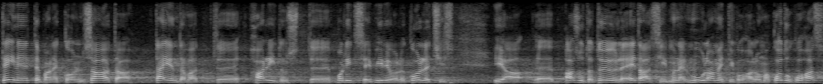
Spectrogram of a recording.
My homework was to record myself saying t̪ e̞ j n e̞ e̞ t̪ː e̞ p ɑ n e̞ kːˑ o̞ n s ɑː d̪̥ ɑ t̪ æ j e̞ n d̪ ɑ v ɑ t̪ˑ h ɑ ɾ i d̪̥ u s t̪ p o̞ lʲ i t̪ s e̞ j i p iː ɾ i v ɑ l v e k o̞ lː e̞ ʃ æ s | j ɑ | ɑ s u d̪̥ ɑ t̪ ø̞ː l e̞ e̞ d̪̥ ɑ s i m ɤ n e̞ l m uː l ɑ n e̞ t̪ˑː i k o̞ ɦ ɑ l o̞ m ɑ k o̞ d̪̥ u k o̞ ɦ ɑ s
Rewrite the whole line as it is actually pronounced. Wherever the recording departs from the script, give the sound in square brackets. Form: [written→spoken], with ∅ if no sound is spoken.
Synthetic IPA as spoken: t̪ e̞ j n e̞ e̞ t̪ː e̞ p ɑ n e̞ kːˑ o̞ n s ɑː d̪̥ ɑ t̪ æ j e̞ n d̪ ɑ v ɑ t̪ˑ h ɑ ɾ i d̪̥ u s t̪ p o̞ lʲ i t̪ s e̞ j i p iː ɾ i v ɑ l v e k o̞ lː e̞ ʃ [æ→i] s | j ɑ | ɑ s u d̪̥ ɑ t̪ ø̞ː l e̞ e̞ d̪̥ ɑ s i m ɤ n e̞ l m uː l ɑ [n→m] e̞ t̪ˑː i k o̞ ɦ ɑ l o̞ m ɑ k o̞ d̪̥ u k o̞ ɦ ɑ s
